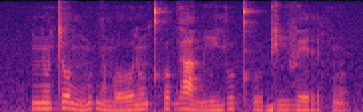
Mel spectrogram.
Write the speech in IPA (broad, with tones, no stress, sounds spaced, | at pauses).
n ũ˦ t oː˦˨ ŋ m u˦ ɡ ã˨ m oː˨˦ ɾ ũ˦ kʰ o˦ ɡ aː˦˨ m iː˨ j uː˦ kʼ uː˨ ɡ iː˦ v eː˦ r f ũ˨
